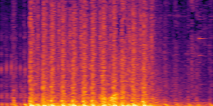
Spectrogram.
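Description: Rapid bursts of automatic gunfire crackle in quick succession, loud and close, in the video game Undawn.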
